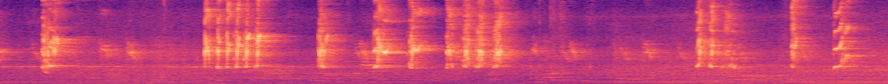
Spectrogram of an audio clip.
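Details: Fischer's lovebirds playing on a swing, uttering high shrill chirps, one quick run of rapid notes early, then scattered single and paired chirps with quiet gaps.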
